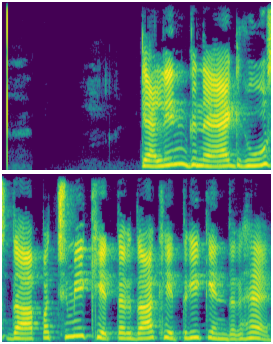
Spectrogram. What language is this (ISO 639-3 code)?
pan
